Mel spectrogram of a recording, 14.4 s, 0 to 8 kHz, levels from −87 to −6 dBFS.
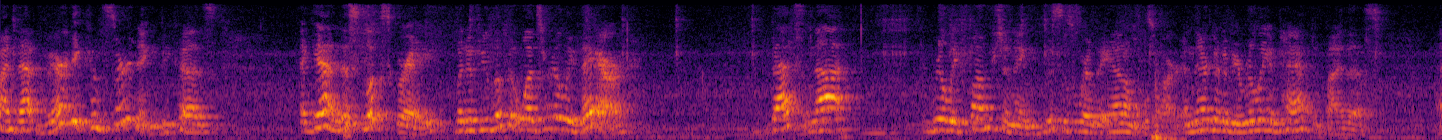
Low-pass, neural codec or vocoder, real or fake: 7.2 kHz; none; real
